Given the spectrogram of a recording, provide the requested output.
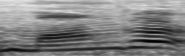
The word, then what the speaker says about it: manga: M-A-N-G-A. – Is it manga or manja? – Are you a fucking psycho? – I don't look at the shit. – It's manga. – Thank you. – The hard G.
